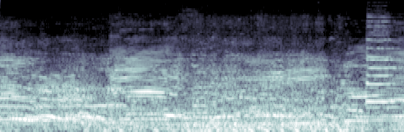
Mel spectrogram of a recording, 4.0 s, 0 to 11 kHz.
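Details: At the Raniganj haat in Dinajpur on 2 May 2024, Sahiwal bull calves for sale give several short, even, low moos in a row against busy market chatter. Prices are called out around them.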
